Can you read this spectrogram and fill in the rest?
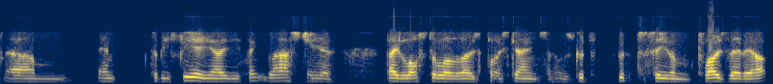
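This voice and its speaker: A man giving casual, measured sports analysis as a guest coach, often pausing with filler phrases. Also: medium pitch, little pitch movement, dry recording. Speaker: rugby coach as guest pundit. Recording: narrowband phone-like line.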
